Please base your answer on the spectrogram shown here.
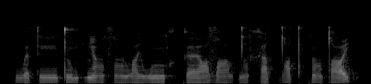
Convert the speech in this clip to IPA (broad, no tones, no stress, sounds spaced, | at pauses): w ə t ĩː t ũ b ʎ ã sˤ ã lˠ i w ũ x k ɜ zˤ a lˠ dˤ ũ x a t dˤ a t k õ tˤ i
